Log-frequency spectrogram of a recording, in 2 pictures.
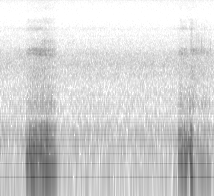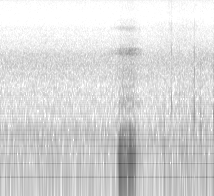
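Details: Worn-out Welsh Corgi snoring after a walk: three low, raspy snorts roughly three seconds apart, a quiet room between them, and faint ticking near the end.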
